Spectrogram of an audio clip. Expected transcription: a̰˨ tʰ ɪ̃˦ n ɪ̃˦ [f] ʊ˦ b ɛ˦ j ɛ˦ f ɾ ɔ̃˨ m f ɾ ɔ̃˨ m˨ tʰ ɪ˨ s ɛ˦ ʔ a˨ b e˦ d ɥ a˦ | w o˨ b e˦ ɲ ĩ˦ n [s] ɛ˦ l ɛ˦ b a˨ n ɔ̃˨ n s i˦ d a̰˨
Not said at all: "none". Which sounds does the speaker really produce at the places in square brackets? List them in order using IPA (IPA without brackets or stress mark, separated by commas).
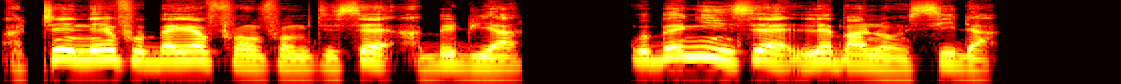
f, s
